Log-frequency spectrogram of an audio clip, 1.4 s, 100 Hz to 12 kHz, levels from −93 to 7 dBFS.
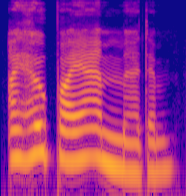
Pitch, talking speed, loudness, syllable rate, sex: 230 Hz, 215 wpm, -16 LUFS, 4.8 syllables/s, female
